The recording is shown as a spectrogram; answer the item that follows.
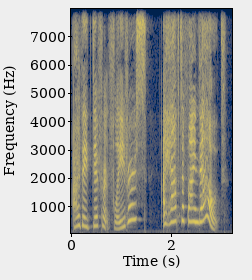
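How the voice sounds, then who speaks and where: A woman voicing a hyper, bouncy young female pony who is obsessed with candy, talking in an excited squeal. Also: very high voice, normal speed, no room sound, clean studio sound, pitched above the performer's own voice.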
